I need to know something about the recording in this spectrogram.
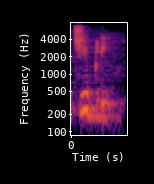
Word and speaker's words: Ghibli: Many of you pronunciate it like ghibli art, but it is not ghibli, it is ghibli.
